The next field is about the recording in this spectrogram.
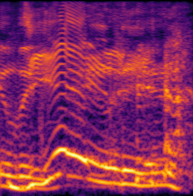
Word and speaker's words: Diele: How do you say it? – Diele. – I was like, Daily.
